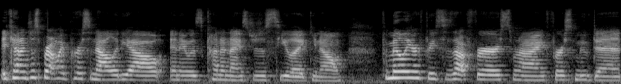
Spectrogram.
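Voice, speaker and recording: A woman with an American accent speaks fairly quickly at a fairly high pitch, with ordinary pitch variation, amid noticeable background noise. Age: 20s. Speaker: college student vlogger. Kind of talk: casual tutorial vlog.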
